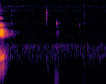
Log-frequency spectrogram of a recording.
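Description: A few faint, scattered computer keyboard keystrokes over a faint low hiss.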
